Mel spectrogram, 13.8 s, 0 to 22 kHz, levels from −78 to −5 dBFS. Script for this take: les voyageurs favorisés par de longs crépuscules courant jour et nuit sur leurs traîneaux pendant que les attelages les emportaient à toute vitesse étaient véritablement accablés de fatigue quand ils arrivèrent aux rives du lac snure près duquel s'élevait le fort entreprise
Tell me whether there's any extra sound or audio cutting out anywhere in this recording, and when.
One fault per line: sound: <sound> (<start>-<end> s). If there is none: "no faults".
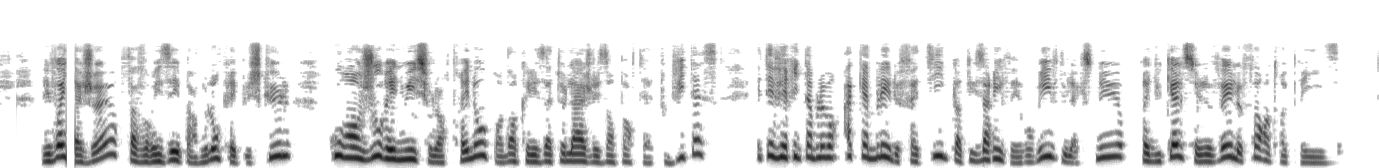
sound: dropout (0.7-0.8 s)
